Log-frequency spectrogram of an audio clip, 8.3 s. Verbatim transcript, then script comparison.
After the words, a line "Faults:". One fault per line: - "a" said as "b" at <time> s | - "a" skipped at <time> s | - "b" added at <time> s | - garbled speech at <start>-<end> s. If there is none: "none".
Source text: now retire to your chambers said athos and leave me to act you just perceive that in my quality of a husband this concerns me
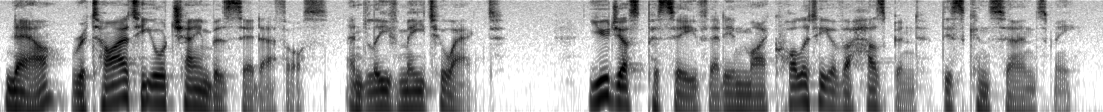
now retire to your chambers said athos and leave me to act you just perceive that in my quality of a husband this concerns me
Faults:
none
